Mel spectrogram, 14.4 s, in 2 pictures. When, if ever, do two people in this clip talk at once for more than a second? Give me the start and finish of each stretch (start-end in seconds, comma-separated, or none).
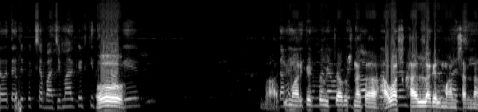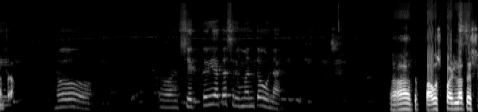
4.1-7.1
